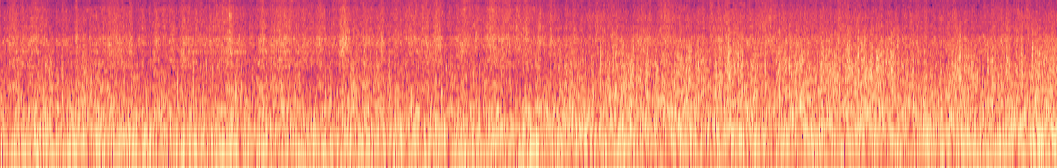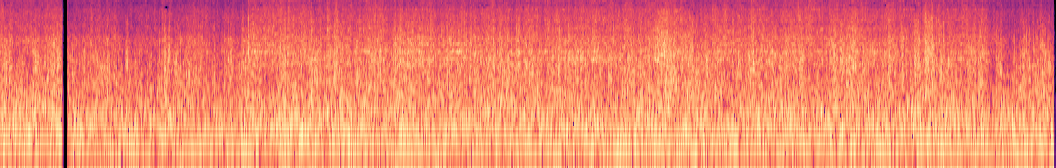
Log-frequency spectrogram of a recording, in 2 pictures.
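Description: Indian Railways express train running at speed, heard from its open coach door: a steady rumble of wheels on rail with wind noise. The sound drops out for an instant about halfway through.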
